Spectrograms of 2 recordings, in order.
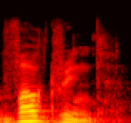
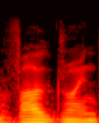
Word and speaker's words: Valgrind: You have very likely have heard about Valgrind, or Valgrind, depending how you pronounce it.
